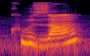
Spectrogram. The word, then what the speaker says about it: cousin: we're going to take our boy cousin kou Zhong with a nasal sound at the end um kou Zhong when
